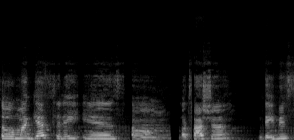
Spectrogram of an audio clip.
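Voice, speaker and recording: A woman speaks in a somewhat breathy voice. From Louisiana. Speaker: nonprofit founder. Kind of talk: casual chat.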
